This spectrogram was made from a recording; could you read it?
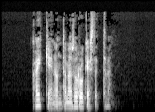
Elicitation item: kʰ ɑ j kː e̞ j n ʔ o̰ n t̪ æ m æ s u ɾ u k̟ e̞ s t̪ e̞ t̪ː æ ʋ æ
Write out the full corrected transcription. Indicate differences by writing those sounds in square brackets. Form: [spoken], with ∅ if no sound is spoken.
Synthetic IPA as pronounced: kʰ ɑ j kː e̞ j n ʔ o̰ n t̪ æ m æ s u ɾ u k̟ e̞ s t̪ e̞ t̪ː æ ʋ æ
